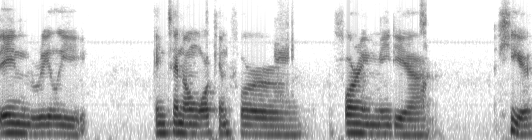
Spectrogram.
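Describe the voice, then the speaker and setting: Speaking very slowly, a woman with a Nigerian accent uses a very deep, low voice. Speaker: journalist and satire show host. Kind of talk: interview.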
